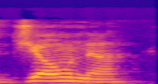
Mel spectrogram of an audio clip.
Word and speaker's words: Jonah: just first of all his name is Jonah that's how we pronounce it anyways in English I think that's a standard English pronunciation Jonah and so uh what is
